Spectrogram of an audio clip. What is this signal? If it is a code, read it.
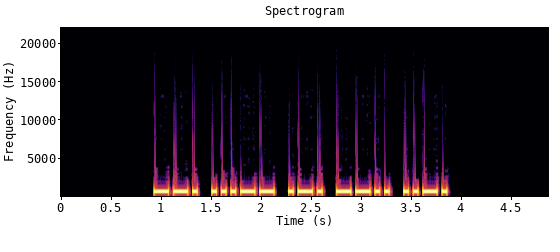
Morse code, heard as a keyed tone, about 25 wpm, 700 Hz. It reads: G3RZF
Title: DXCC-100 Call Signs - 5 Characters - Repeated 2x - 25wpm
